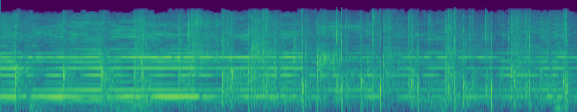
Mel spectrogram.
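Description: A kemençe playing a fast tune over steady droning double stops, with listeners clapping along, the claps getting denser about halfway through.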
